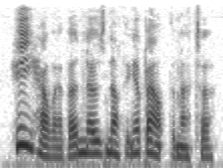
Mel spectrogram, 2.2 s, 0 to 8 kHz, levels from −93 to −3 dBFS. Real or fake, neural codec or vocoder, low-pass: real; none; 7.2 kHz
